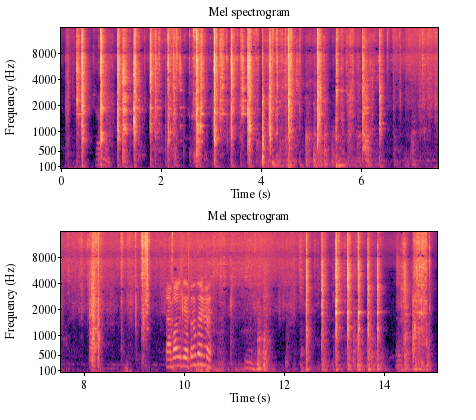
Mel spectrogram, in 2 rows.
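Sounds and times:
trowel clinking on bricks: 0.2 - 6.6
trowel scraping mortar: 1.1 - 9.6, 10.6 - 15.0.

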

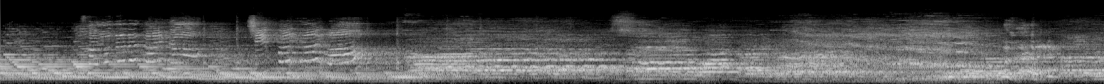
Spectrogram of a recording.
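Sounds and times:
choir singing over loudspeakers: 2.0 - 11.0.

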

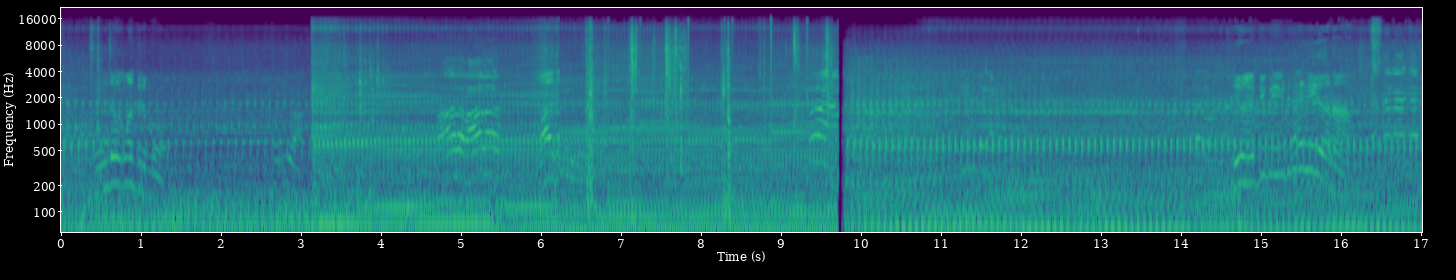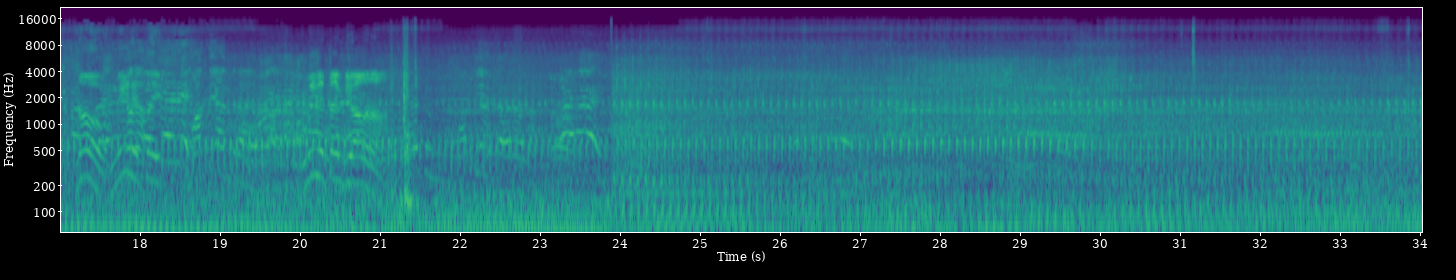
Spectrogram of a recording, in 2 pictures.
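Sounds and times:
boat engine humming: 0.0 - 34.0
men talking: 0.3 - 1.4, 4.7 - 6.7, 14.1 - 23.9.

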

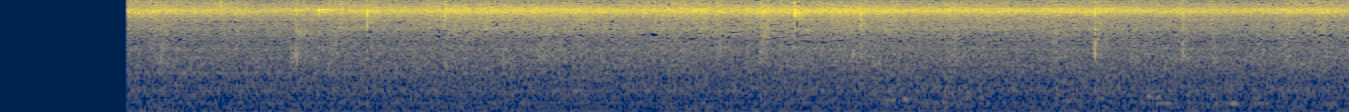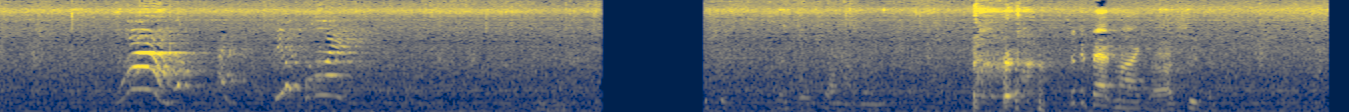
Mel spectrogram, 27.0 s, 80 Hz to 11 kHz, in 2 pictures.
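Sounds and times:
water toy spraying hiss: 1.3 - 19.5, 20.6 - 26.8
short pitched cries: 14.7 - 16.0.

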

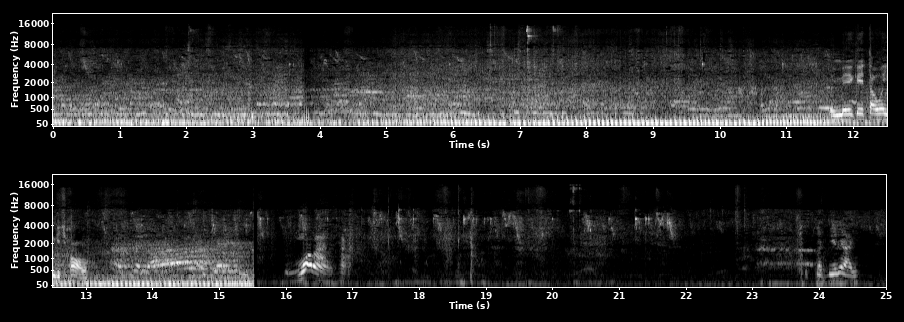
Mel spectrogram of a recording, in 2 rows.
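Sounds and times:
engine running: 0.0 - 15.6
faint voices: 0.0 - 21.8.

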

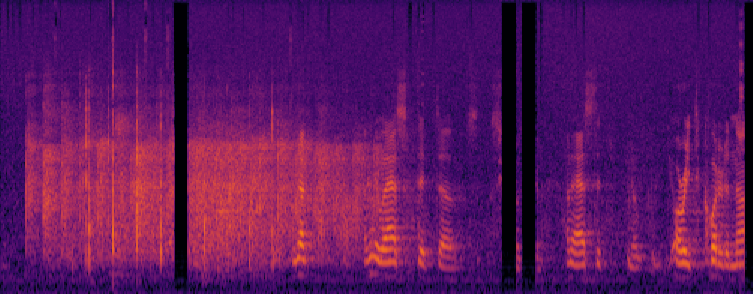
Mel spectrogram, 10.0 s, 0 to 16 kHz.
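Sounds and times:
audience applauding: 0.3 - 5.6.

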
